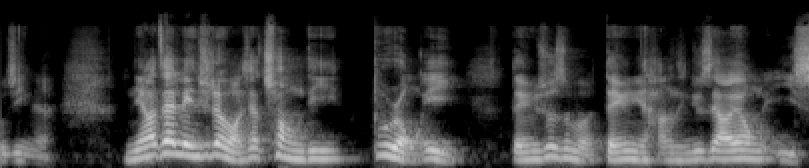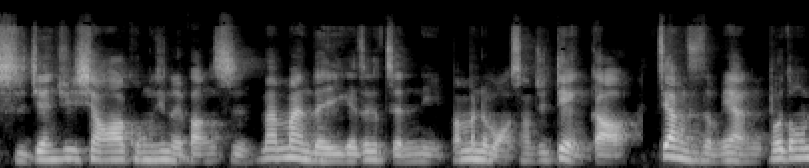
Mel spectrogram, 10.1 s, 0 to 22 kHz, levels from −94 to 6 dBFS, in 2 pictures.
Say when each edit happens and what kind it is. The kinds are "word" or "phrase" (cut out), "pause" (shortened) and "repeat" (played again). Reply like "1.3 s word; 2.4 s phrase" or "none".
9.1 s pause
